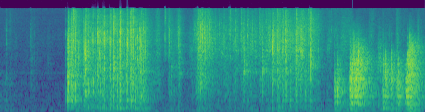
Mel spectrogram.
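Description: Sacred Rebels Oracle card deck being shuffled by hand: a dense, rapid rustle of cards that starts about half a second in and runs for about three seconds, with a few sharper strokes near the end.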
